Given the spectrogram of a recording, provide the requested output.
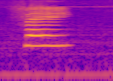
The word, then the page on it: fei1: pinyin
